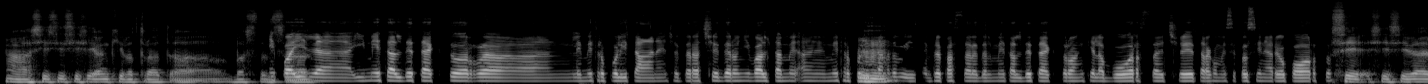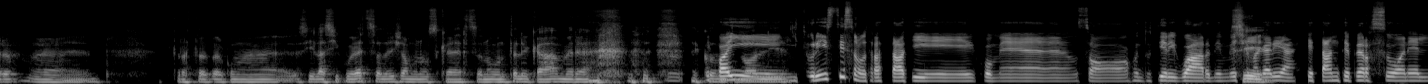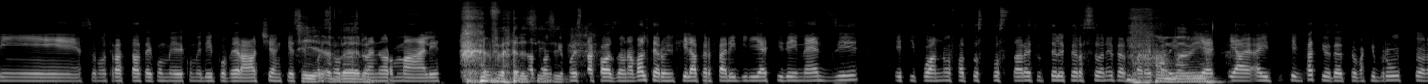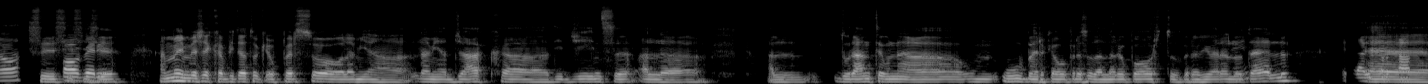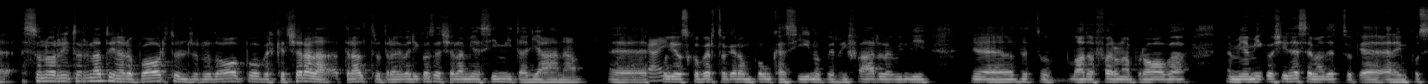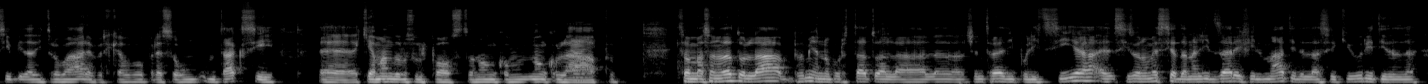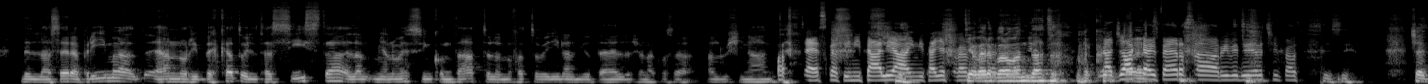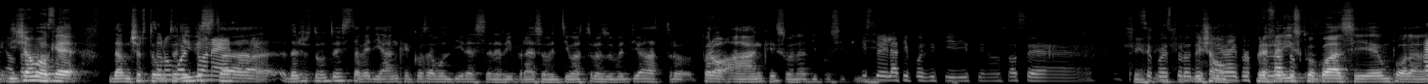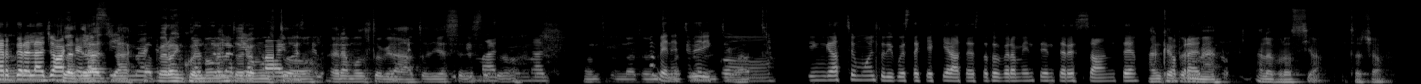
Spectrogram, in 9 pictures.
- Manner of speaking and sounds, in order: tapping; other background noise; drawn out: "detector"; "cioè" said as "ceh"; chuckle; drawn out: "lì"; chuckle; in English: "security"; "Cioè" said as "ceh"; chuckle; laughing while speaking: "mandato a quel paese"; "Cioè" said as "ceh"; unintelligible speech
- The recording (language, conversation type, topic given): Italian, unstructured, Qual è il luogo più sorprendente che hai visitato?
